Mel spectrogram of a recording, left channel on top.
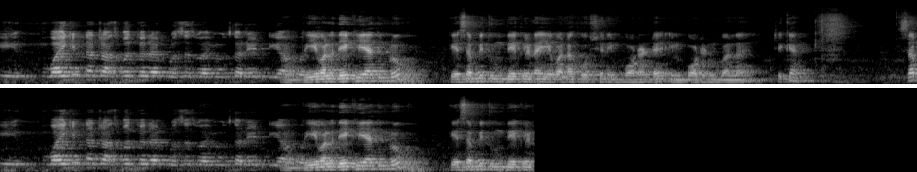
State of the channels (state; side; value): drops out; right; at 5.4 s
